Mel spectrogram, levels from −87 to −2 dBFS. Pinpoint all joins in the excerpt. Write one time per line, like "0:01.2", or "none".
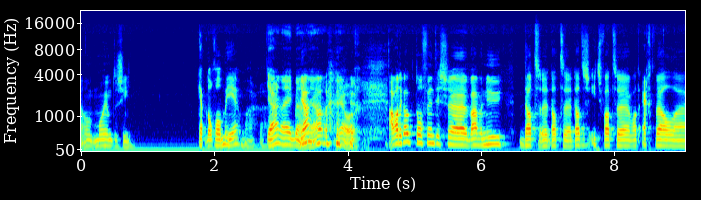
0:06.5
